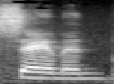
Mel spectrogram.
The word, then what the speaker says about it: salmon: Well, technically speaking, the L is silent. – Why do they put it there though? – And it's salmon, but I say salmon.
